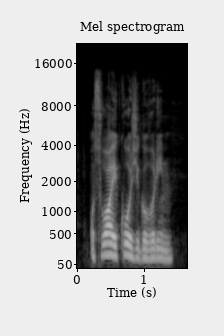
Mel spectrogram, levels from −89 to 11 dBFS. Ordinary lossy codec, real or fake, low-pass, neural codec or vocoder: none; real; 14.4 kHz; none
